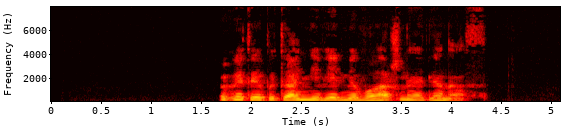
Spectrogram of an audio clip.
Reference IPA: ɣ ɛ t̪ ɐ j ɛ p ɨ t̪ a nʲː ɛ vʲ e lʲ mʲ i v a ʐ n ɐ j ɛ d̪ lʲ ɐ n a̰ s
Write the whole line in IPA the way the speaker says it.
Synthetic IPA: ɣ ɛ t̪ ɐ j ɛ p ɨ t̪ a nʲː ɛ vʲ e lʲ mʲ i v a ʐ n ɐ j ɛ d̪ lʲ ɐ n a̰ s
